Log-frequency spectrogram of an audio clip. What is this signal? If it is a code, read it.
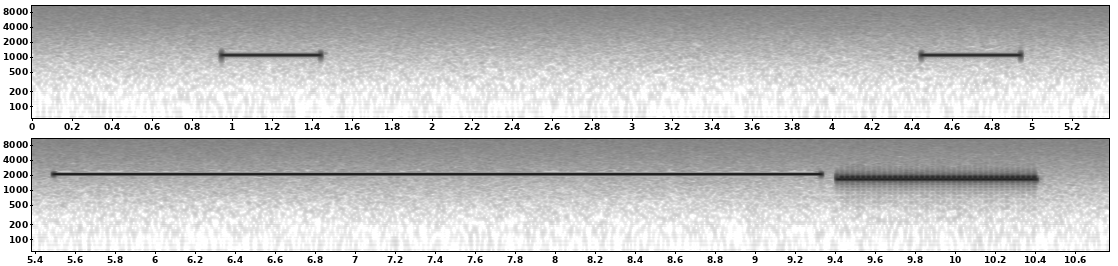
Fax machine handshake, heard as beeps, a long tone and a warble.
